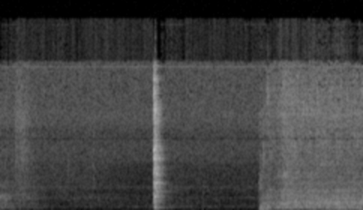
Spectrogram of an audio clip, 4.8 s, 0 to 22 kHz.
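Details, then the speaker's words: Waltham washing machine after the door-safety harness pin was tightened for good contact with the control board, on a 40° program: a click, a brief quiet, then a steady hum and water rush. It starts normally. "Ah, ça fait plaisir. On entend démarrer. Bon, on va laisser tourner."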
